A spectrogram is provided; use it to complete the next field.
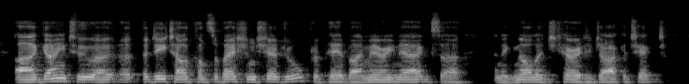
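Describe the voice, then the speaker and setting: A man with an Australian accent speaks at medium pitch in a monotone, flat intonation against a quiet background. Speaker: heritage consultant. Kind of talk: planning panel submission. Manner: hesitant, many fillers.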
